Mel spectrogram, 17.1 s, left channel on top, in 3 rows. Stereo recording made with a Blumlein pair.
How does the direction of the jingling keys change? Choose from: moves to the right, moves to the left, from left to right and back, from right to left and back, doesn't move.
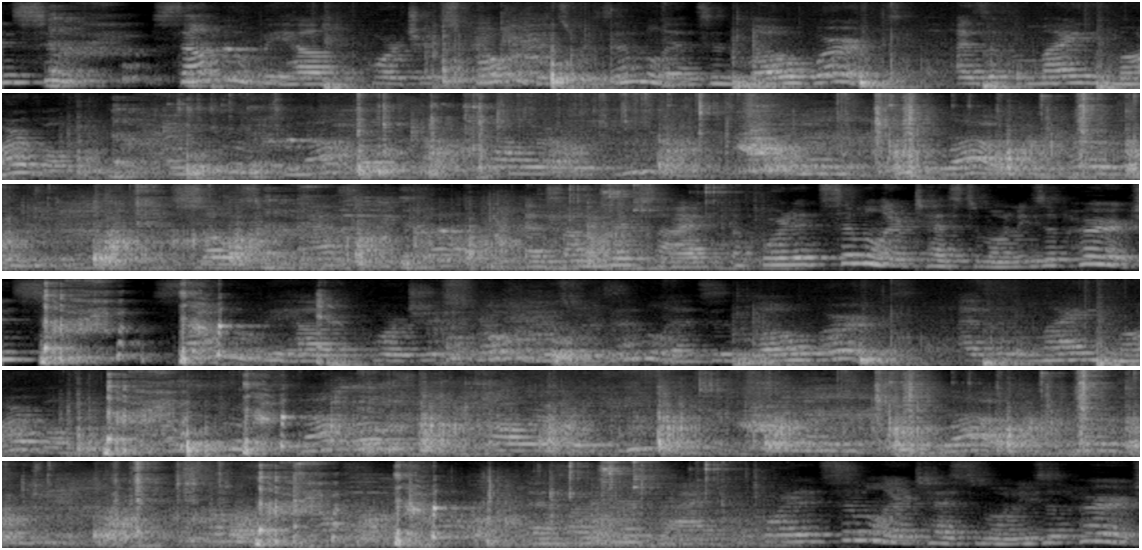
moves to the right.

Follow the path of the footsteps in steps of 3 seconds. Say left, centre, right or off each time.
left, centre, right, centre, left, off.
